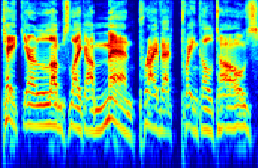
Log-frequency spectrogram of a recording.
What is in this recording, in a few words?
Soldier taunts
